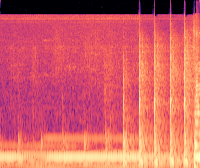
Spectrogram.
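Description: Soft gamelan accompaniment holding one steady note, then a quick run of sharp knocks in the last second, typical of the dalang's cempala knocking on the wooden puppet chest between lines of dialogue.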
